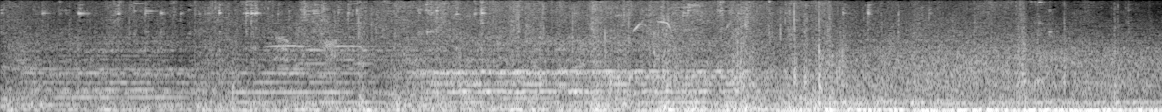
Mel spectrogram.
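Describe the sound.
Several horses gallop across a vast, flat expanse of sand, their hooves a dense, continuous rumble of thuds that grows slightly louder, mixed with sustained musical tones.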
